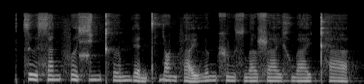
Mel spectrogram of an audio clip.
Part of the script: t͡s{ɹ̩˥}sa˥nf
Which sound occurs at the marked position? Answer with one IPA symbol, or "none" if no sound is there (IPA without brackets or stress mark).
ɹ̩˥˩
